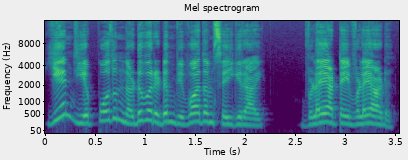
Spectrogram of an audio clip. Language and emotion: Tamil, angry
